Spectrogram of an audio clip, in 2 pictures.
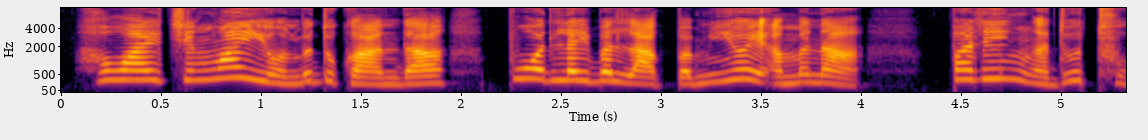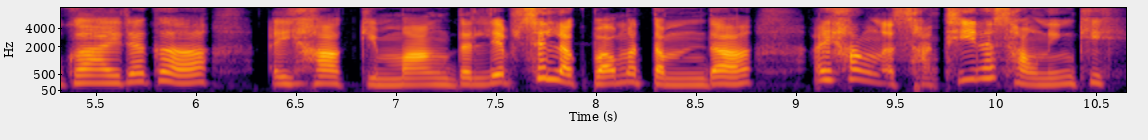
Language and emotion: Manipuri, angry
